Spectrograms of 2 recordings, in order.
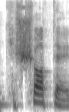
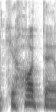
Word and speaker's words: Quixote: And I mentioned that in medieval Spanish pronunciation, that letter X was probably pronounced more like Don Quixote, not Don Quixote like we say it.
